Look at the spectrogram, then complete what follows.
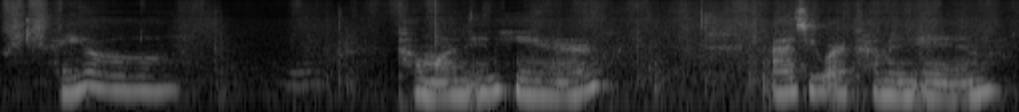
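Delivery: very quiet, hushed half-whisper. Welcoming viewers at two a.m. in Senegal, the speaker is half-whispering. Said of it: "I don't know why I'm whispering".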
